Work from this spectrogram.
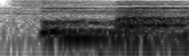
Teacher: Summa, mimnya di tasdid.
